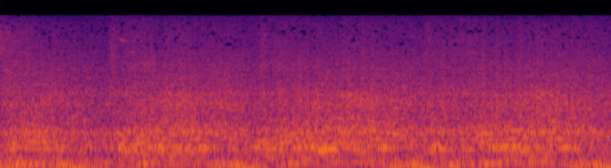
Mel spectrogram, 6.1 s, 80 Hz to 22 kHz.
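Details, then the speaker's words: Lincoln MKT after a new fuel pump fixed lean codes P0171/P0174: revving holds smoothly with an even exhaust note and no stumble, and fuel pressure stays above 55 PSI. Fixed. "so as you can see our fuel gauge is staying above 55 PSI so this is good guys this is fixed"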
